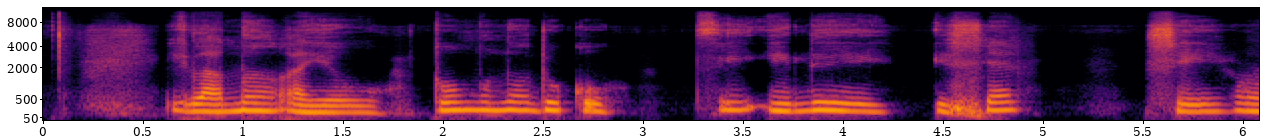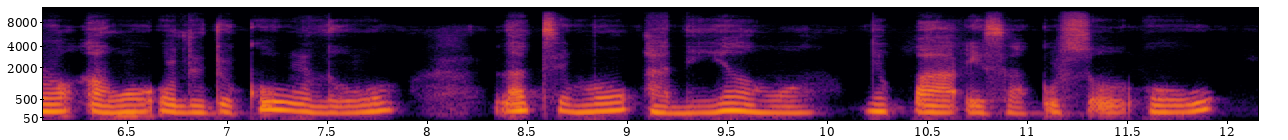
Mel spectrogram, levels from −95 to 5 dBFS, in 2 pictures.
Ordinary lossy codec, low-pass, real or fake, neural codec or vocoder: none; 10.8 kHz; fake; codec, 44.1 kHz, 2.6 kbps, DAC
